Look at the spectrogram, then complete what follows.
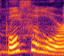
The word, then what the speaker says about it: Focalor: Oh, she pronounces as Focalor, huh?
